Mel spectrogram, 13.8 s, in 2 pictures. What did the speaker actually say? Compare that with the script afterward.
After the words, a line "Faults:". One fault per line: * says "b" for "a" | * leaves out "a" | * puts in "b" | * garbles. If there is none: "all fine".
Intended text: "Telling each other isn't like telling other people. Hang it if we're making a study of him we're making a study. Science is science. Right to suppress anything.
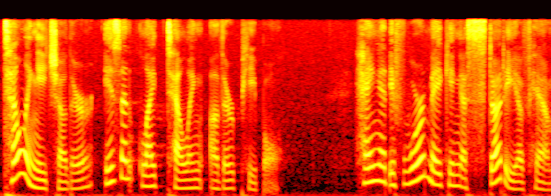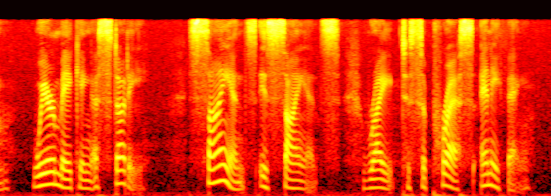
"Telling each other isn't like telling other people. Hang it if we're making a study of him we're making a study. Science is science. Right to suppress anything.
Faults:
all fine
